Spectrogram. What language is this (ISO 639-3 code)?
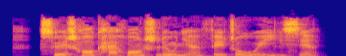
zho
